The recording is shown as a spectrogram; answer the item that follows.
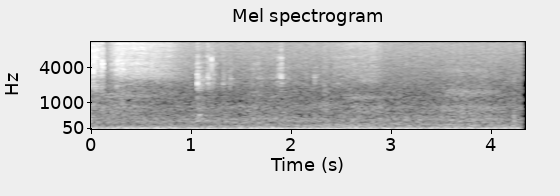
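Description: Uneven low rumble of wind on the microphone, with light rubbing and scraping as a tape measure is stretched along the rough, deeply furrowed bark of a black walnut log.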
